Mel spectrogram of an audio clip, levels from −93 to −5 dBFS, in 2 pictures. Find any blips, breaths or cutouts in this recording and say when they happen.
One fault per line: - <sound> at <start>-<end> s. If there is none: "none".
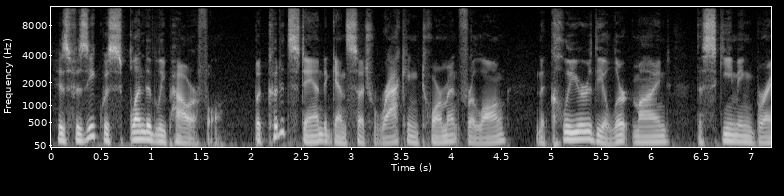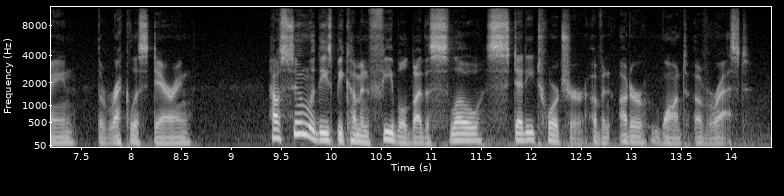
none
